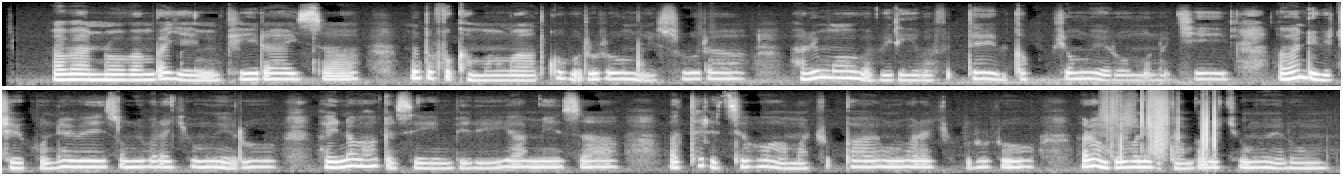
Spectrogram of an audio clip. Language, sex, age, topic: Kinyarwanda, female, 18-24, health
